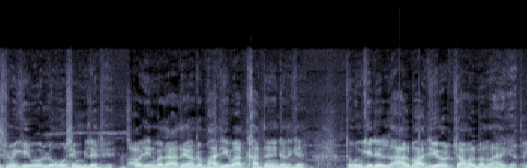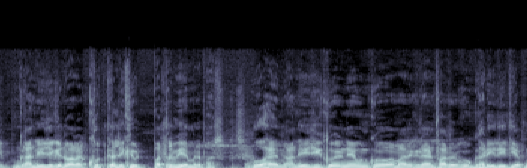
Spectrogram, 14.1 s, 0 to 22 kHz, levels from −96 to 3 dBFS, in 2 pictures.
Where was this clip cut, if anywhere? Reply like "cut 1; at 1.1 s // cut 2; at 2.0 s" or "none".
cut 1; at 1.8 s // cut 2; at 7.1 s // cut 3; at 10.9 s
